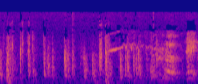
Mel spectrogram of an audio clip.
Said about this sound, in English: A big white stallion coming down the slope toward the gates. But nobody's in the saddle. Well, the guard's stopping him at the gate.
